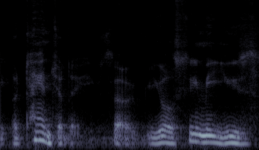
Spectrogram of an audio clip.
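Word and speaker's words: Patanjali: I just read it phonetically, Panta Jelly, but it's actually potentially.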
